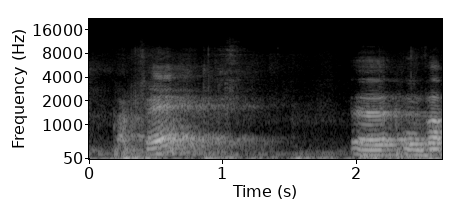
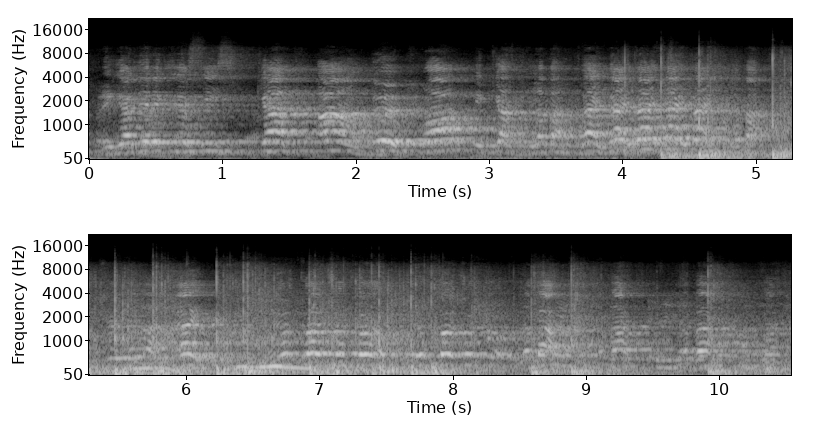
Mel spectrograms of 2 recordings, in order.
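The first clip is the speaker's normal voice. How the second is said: loud, higher counted commands; calling out; 4 semitones higher, 9 dB louder than usual. Real, not acted. Coach calling out the drill count to players, loud. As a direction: call the count across the court.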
